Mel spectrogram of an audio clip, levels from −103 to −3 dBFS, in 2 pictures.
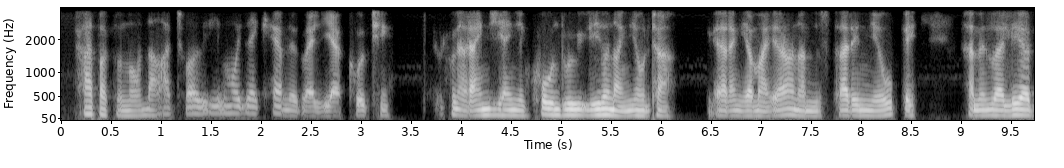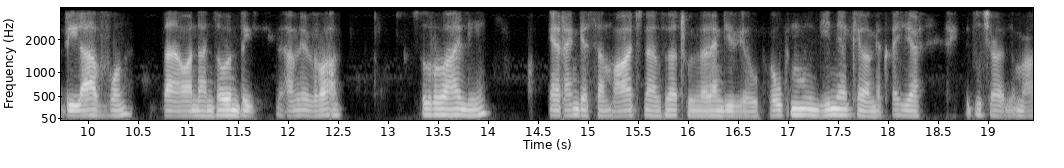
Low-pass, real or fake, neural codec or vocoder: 3.6 kHz; fake; codec, 16 kHz in and 24 kHz out, 0.6 kbps, FocalCodec, streaming, 4096 codes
